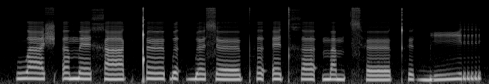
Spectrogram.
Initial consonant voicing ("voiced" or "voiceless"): voiced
